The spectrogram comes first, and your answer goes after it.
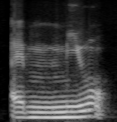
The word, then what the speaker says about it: mu: Nah, kalau tanda U ada garis itu dibacanya mu.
